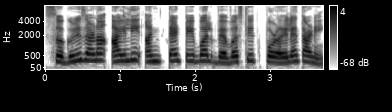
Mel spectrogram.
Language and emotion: Goan Konkani, neutral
